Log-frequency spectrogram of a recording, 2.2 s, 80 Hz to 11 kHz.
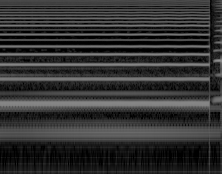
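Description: Tremolo harmonica holding one long steady note, the hole 10 draw (D5), cut off right at the end.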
